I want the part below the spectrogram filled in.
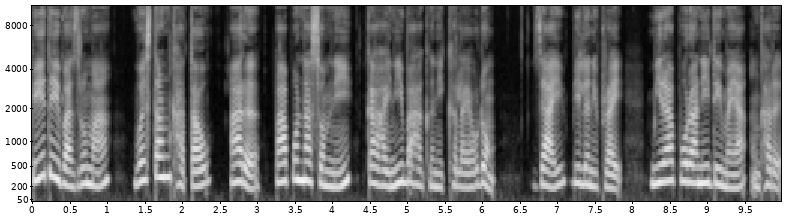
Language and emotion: Bodo, neutral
